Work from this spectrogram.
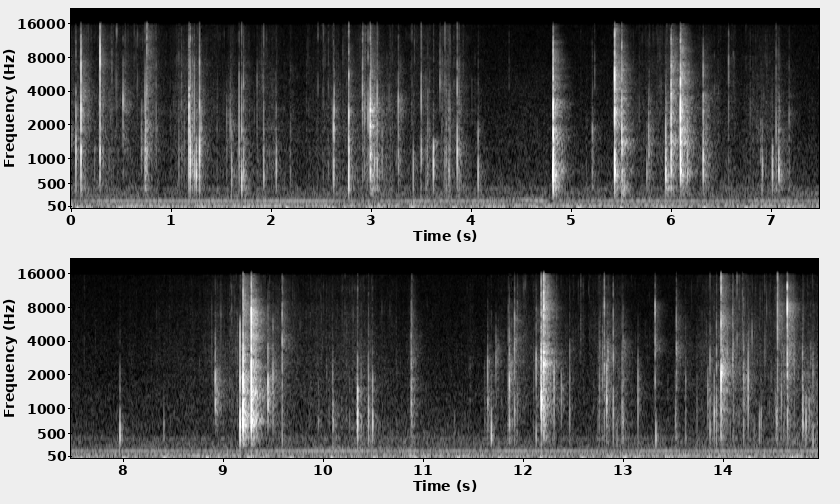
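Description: A tall, narrow, clear plastic bag full of loose tea is crushed and crinkled between both hands with long nails. Dense, bright crackles and crunches come in irregular bursts with brief quieter gaps, over a faint steady low hum.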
